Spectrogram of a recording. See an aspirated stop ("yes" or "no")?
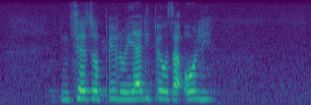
yes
